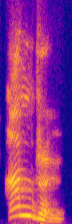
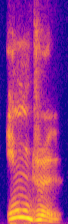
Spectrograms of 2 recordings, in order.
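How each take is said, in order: First: The name begins with an 'a' vowel. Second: The name begins with an 'i' vowel. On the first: The speaker calls it right. "It says the letter A" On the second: The speaker calls it wrong. "you pronounce it Indrew"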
